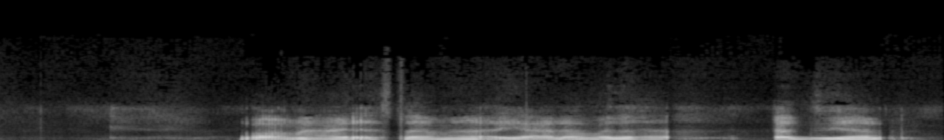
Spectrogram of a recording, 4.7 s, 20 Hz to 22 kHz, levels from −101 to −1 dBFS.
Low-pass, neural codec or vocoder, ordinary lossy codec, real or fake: 19.8 kHz; codec, 44.1 kHz, 2.6 kbps, DAC; MP3, 64 kbps; fake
